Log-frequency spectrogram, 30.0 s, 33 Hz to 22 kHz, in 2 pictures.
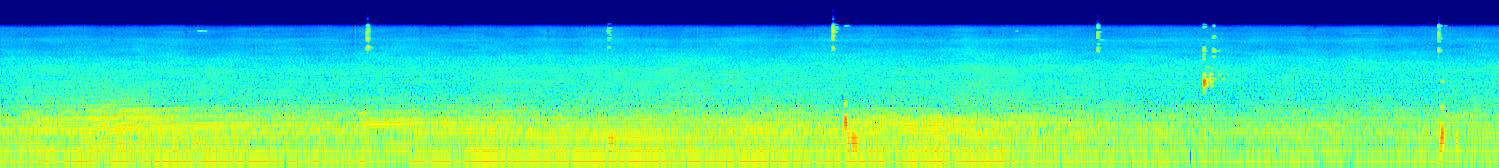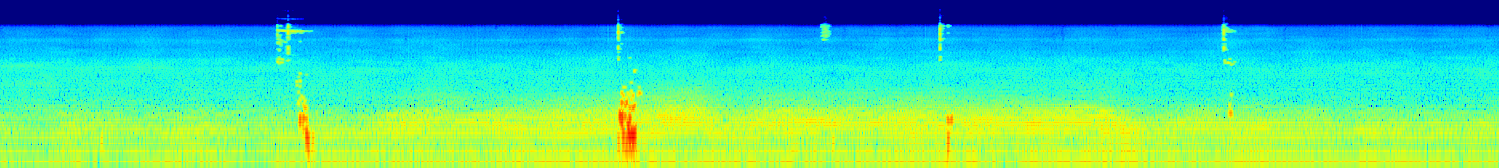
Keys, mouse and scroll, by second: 0.0 6, 0.5 Return, 3.4 click, 4.6 Return, 5.7-8.0 drag, 8.0 click, 10.4 shift+middle click, 10.6 shift+scroll down 1, 12.0-15.1 shift+middle drag, 15.1 scroll up 1, 17.6 click, 20.9 click, 24.1 click, 26.9 click, 28.4 Return.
